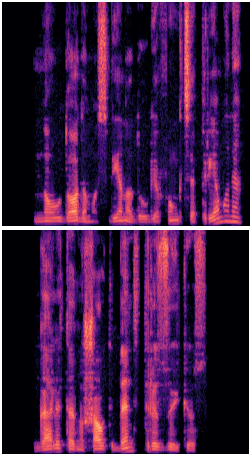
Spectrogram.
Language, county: Lithuanian, Klaipėda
